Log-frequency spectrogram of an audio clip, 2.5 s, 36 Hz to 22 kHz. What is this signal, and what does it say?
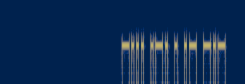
Morse code, heard as a keyed tone, about 50 wpm, 700 Hz. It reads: BREAK
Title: Multi-letter Phonemes Repeated 3x 50wpm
